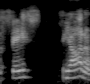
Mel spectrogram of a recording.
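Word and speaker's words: Faeth Fiada: And you call it, it's pronounced the Faith Fiata, which I actually thought, what a royal joke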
